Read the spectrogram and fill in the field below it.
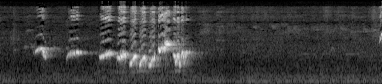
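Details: White-rumped shama song for stimulating other birds: two separate whistles, then a fast cascade of sliding, descending notes, followed by near silence with a single high note at the end.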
